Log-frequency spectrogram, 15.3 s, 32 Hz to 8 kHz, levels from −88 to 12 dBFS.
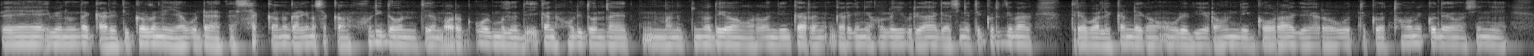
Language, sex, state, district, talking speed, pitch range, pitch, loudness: Chakma, male, Tripura, Unakoti, 140 wpm, 105-110 Hz, 105 Hz, -19 LUFS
